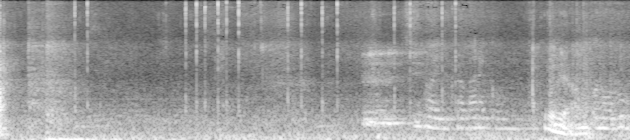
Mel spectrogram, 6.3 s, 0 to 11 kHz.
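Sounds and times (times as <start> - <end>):
computer mouse clicks: 0.7 - 1.0, 1.6 - 5.4
speech: 4.3 - 6.2.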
